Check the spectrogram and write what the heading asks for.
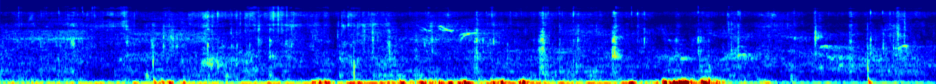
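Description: Lion cubs feeding on a carcass, chewing and tearing at the meat with small wet clicks, and deep rumbling growls that swell about two seconds in and are loudest near four and a half seconds.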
